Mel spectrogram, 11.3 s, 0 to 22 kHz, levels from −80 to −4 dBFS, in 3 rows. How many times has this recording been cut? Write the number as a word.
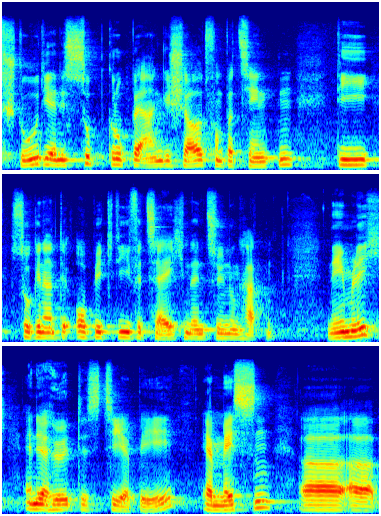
zero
